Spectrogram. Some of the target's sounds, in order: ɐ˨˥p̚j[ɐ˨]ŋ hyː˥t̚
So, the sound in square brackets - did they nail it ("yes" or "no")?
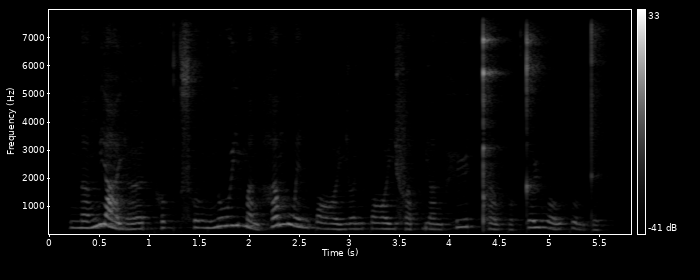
yes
